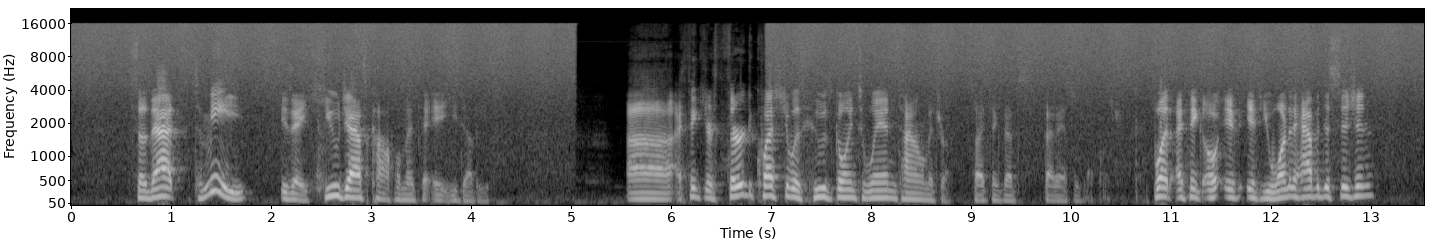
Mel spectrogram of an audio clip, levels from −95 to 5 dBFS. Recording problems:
hiss; loud; until 5 s and from 7 s on; 6 dB below the speech

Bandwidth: 16 kHz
